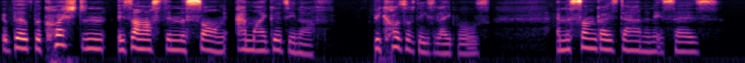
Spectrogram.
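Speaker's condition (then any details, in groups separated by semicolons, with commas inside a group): No condition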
